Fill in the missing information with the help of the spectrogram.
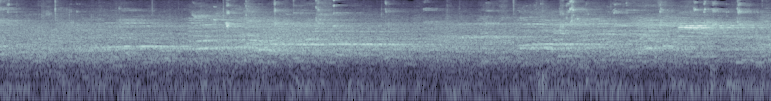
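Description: A girls' basketball game in a gym: the ball bouncing on the court amid voices, with a few short high squeaks.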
